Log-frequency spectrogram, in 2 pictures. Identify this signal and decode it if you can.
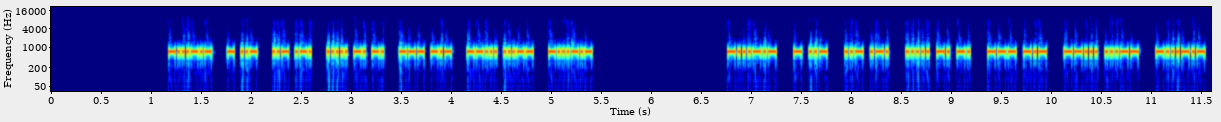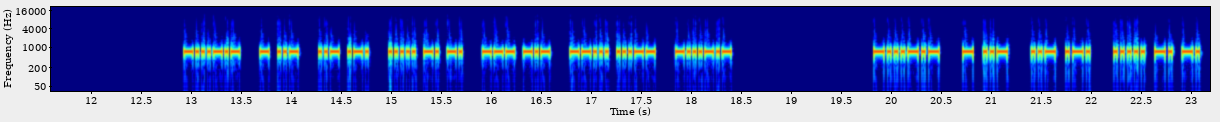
Morse code, heard as a keyed tone, about 47 wpm, 700 Hz. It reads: <BK> TU UR 5NN OK 73 <BK> <BK> TU UR 5NN OK 73 <BK> <BK> TU UR 5NN OK 73 <BK> <BK> TU UR 5NN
